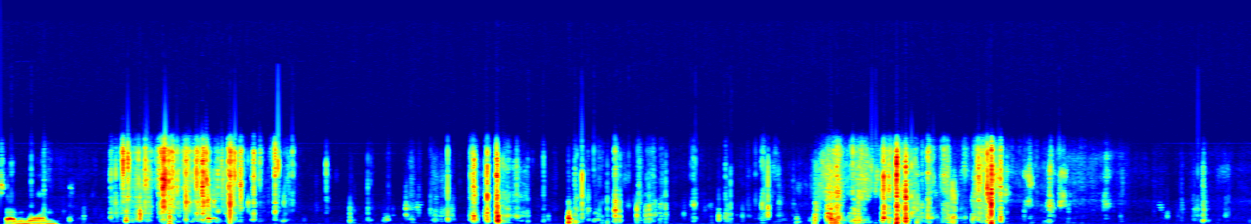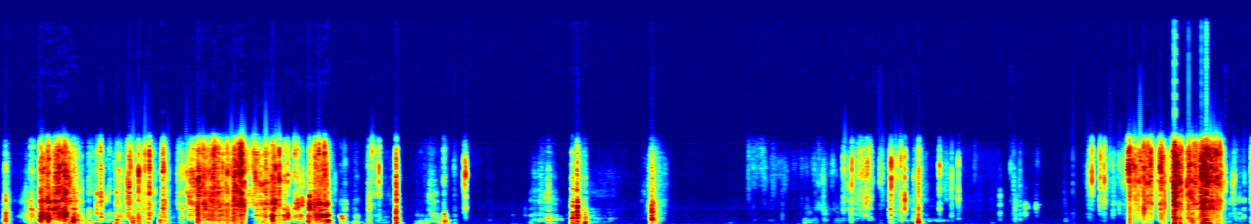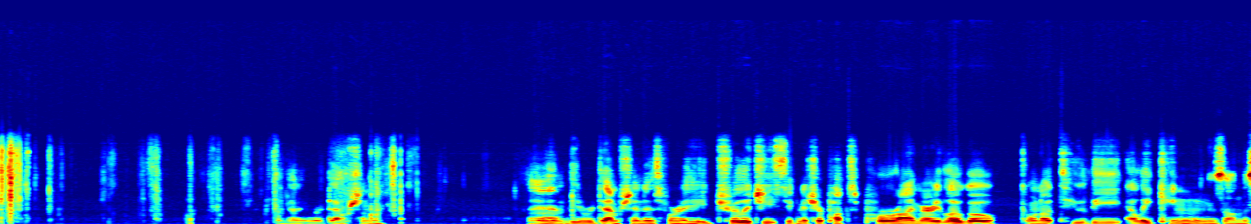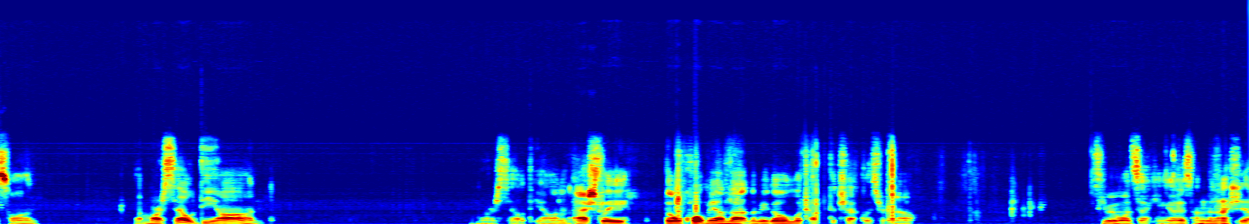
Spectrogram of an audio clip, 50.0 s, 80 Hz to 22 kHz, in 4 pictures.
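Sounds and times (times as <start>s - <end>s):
plastic packaging crinkling: 1.1s - 17.2s, 20.0s - 25.6s.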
